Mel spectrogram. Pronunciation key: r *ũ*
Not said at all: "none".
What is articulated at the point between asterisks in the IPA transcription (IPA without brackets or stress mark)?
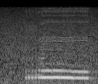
ũ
